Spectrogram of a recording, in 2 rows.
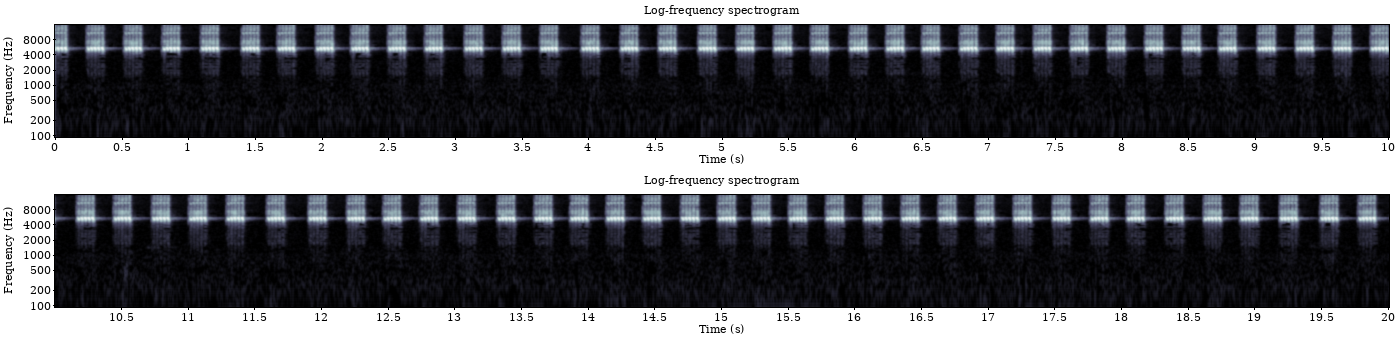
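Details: Long run of cricket chirps at night, recorded live without loops on a Sony PCM D100 field recorder; a piercing chirp repeats steadily around three and a half times per second throughout, silent background.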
